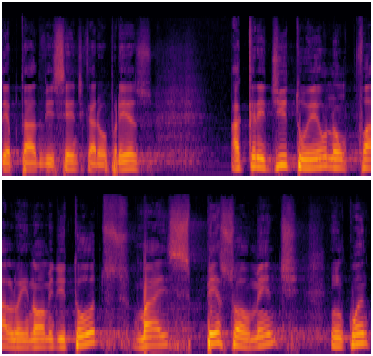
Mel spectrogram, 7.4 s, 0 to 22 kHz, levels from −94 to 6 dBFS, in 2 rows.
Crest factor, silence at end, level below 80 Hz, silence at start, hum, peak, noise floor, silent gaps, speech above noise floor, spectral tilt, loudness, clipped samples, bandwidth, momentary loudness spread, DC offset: 16 dB; 0.05 s; -56 dBFS; 0 s; none; -10 dBFS; -57 dBFS; none; 32 dB; -7 dB/octave; -26 LUFS; under 0.1%; 15 kHz; 11 LU; under 0.1%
